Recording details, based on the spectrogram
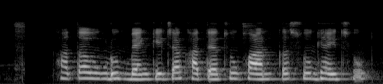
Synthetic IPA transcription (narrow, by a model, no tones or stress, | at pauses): kʰat̪auɡɽuːk̚bɛ̃ŋket͡ɕjakʰat̪jat͡sofankəsoɡʱjajt͡so̰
